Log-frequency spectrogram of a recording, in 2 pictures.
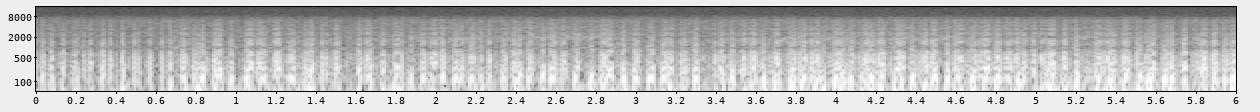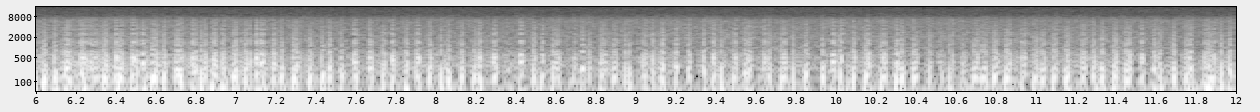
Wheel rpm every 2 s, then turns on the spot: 120, 210, 200, 200, 220, 230.
none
